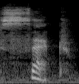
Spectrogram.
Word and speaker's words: sack: At first, see the word sack. S-A-C-K, sack. Okay, here you can find out only one syllable, sack, but there are two sounds. SA is sounded as sa and CK is sounded as ka, sack.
